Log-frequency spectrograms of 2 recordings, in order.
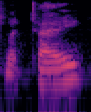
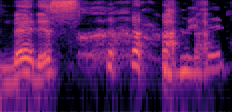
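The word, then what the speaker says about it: Métis: I feel so inadequate because I'm what they refer to as Matei, and it's pronounced in different ways. Down south, I was being introduced, and somebody just read the words, and they said, and here's Chief Mel, who is Metis.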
